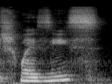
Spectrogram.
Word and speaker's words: choisissent: And remember that we do not pronounce the INT, at the end of a verb. ils choisissent, elles choisissent.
